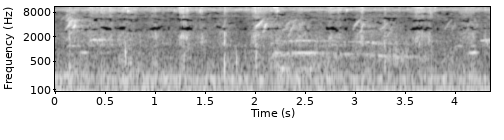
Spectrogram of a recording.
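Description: Short bird chirps, several in a row, over a steady high-pitched insect drone, with one longer faint whistling call about two seconds in.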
